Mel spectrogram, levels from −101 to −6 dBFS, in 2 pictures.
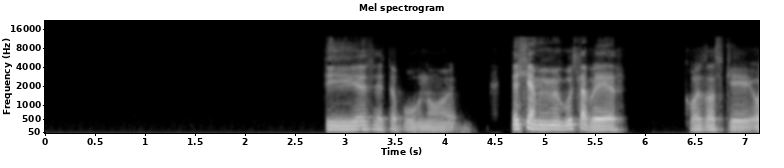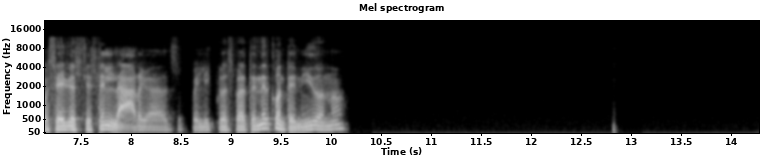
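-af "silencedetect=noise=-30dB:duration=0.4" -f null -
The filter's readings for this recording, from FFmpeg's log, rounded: silence_start: 0.00
silence_end: 2.83 | silence_duration: 2.83
silence_start: 4.08
silence_end: 4.69 | silence_duration: 0.61
silence_start: 5.73
silence_end: 6.47 | silence_duration: 0.74
silence_start: 10.10
silence_end: 14.29 | silence_duration: 4.18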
